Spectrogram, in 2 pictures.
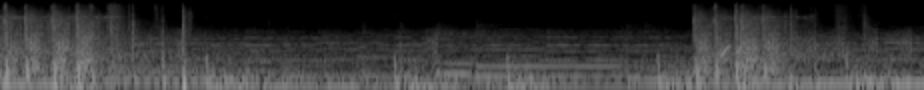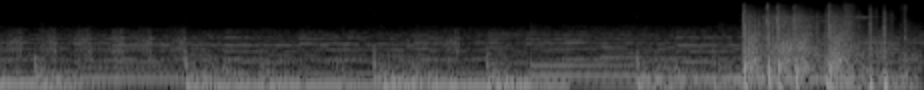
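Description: Video game gunfire during a colony raid, heard as three bursts of rapid automatic shots spread across the stretch, with quieter machine clatter and faint tones between them.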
